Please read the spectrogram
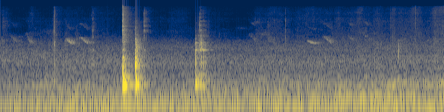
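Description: Two or three sharp knocks, a small metal wax tin and brush being put down on a plywood workbench, about a second and two seconds in. Behind them, faint short bird calls keep recurring over a low steady hum.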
